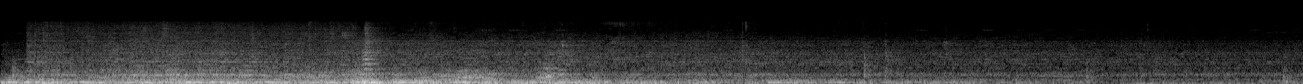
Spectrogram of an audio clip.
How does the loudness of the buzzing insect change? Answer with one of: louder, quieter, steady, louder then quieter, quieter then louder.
quieter.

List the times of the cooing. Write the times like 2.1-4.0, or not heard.
3.5-5.5.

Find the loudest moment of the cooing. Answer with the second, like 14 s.
4 s.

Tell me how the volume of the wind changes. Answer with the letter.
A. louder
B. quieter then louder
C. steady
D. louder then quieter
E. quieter
E.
